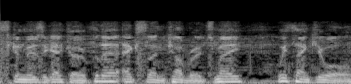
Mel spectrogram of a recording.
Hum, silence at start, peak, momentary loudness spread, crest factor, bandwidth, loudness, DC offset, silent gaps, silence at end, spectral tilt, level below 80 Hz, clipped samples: none; 0 s; -2 dBFS; 3 LU; 14 dB; 8.2 kHz; -17 LUFS; under 0.1%; none; 0 s; -5.5 dB/octave; -36 dBFS; under 0.1%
